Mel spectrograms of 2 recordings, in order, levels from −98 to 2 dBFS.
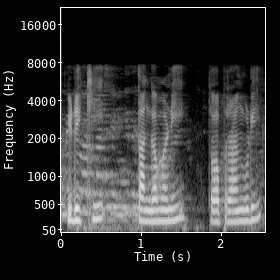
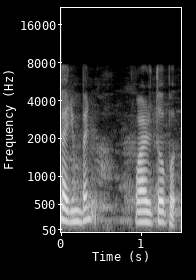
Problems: continuous background conversations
